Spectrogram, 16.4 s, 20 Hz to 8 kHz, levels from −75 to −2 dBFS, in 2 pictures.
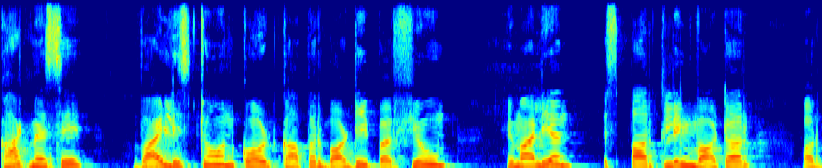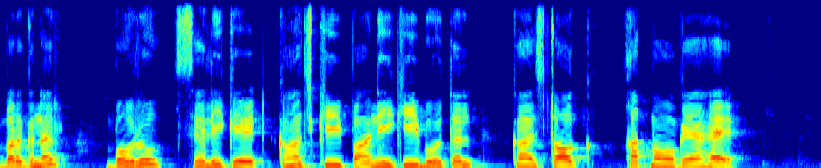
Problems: none marked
